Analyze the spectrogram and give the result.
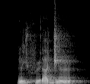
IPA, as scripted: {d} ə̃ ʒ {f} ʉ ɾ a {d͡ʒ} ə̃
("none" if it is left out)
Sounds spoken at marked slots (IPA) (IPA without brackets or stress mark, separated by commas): ɾ, f, d͡ʒ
